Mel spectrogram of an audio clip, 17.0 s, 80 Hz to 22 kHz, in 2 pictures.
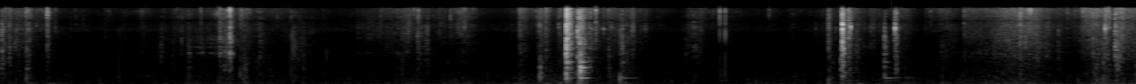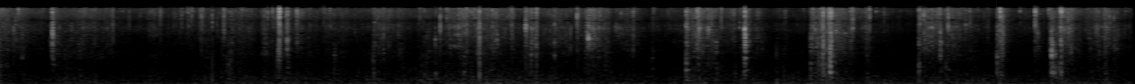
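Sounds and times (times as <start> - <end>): rustling twigs and dry grass: 0.0 - 17.0
wooden logs knocking: 3.9 - 5.3, 6.2 - 7.0.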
